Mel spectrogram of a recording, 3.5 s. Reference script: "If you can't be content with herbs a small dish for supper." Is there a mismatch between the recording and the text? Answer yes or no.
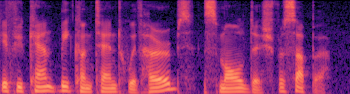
no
